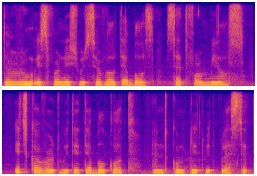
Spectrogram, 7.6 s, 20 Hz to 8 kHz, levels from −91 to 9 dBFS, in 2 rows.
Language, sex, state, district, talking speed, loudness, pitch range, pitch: English, female, Nagaland, Kohima, 160 wpm, -15 LUFS, 200-210 Hz, 205 Hz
